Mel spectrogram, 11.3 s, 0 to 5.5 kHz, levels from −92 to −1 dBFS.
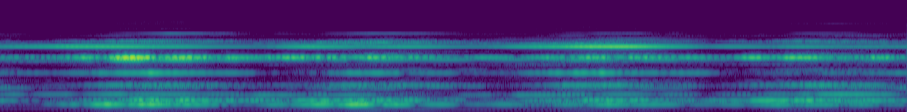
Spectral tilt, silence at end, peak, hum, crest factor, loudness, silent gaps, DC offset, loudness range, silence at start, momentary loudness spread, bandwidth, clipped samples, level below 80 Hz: -11 dB/octave; 0 s; -10 dBFS; none; 20 dB; -29 LUFS; none; under 0.1%; 9 LU; 0 s; 20 LU; 2.6 kHz; under 0.1%; -86 dBFS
